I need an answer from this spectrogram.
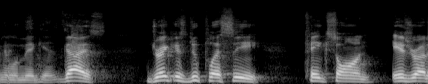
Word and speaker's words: Dricus: So I was when he said Dricus, I started saying Dracus. I was like, he has to be saying it wrong. Dricus. Because he always says Dricus Du Plessis fight this weekend, guys.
